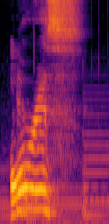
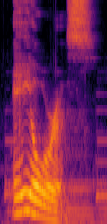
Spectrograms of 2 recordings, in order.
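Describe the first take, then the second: First: The name begins directly with the O. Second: An extra vowel is sounded before the O. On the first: This is how the speaker's own circle says the name. "if you got rid of the A and you just read it as is, it would be Oris" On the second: This is how most other people say the name. "they see the A and that confuses them, so immediately they go to Aorus"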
